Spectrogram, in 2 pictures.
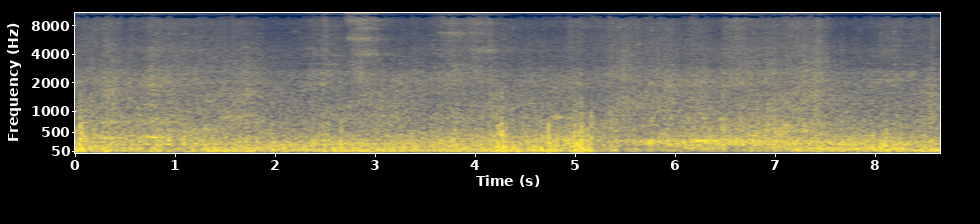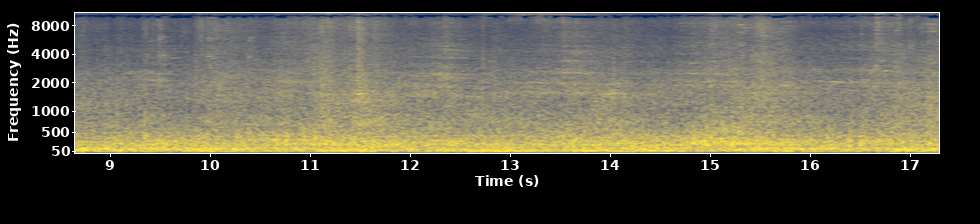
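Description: BNSF double-stack intermodal freight train's container well cars rolling past close by: a loud, steady rumble of steel wheels on rail with repeated clatter and brief high-pitched wheel squeals.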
